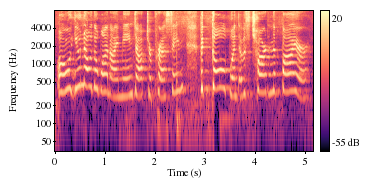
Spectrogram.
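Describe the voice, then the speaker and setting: A woman's voice: very high-pitched, measured pace, slight background noise. An older woman voicing a frightened wife in an amateur live radio play, speaking in an anxious, pleading way. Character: frightened wife, Geraldine Reeves.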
